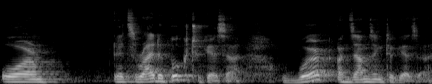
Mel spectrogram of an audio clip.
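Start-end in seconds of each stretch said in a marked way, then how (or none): none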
